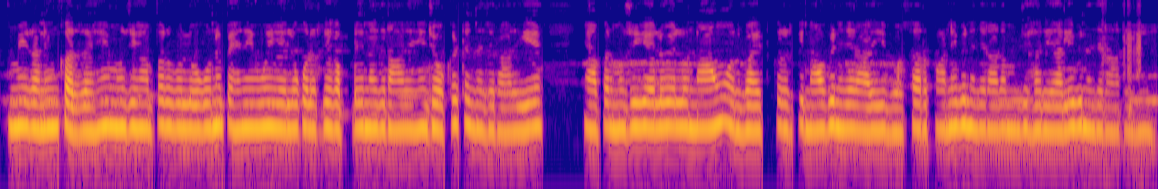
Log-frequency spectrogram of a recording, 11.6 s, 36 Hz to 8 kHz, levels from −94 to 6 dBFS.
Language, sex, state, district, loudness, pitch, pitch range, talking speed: Hindi, female, Jharkhand, Jamtara, -17 LUFS, 205 Hz, 200-215 Hz, 285 wpm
